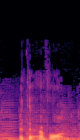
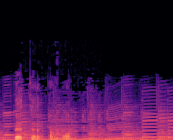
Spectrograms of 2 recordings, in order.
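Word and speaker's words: בתאבון: Pronounce bete avon. It translates directly to with appetite and is used the same way as bon appetit. Bete avon.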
